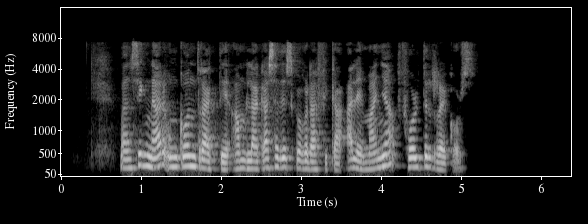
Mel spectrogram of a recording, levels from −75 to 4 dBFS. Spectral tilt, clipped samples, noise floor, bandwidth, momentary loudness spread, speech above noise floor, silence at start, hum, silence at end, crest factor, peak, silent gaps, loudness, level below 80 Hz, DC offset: -4.5 dB/octave; under 0.1%; -44 dBFS; 7.8 kHz; 8 LU; 27 dB; 0.45 s; none; 1.25 s; 18 dB; -2 dBFS; none; -18 LUFS; -62 dBFS; under 0.1%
